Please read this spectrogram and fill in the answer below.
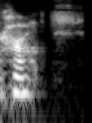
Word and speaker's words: Hyde: hide. And you hear the play on words, it's spelled h yde e, but really what you're meant to hear is hidden, hide.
